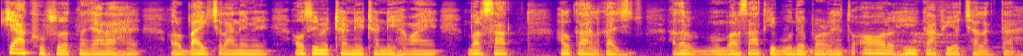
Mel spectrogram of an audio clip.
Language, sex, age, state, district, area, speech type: Hindi, male, 30-45, Uttar Pradesh, Chandauli, urban, spontaneous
